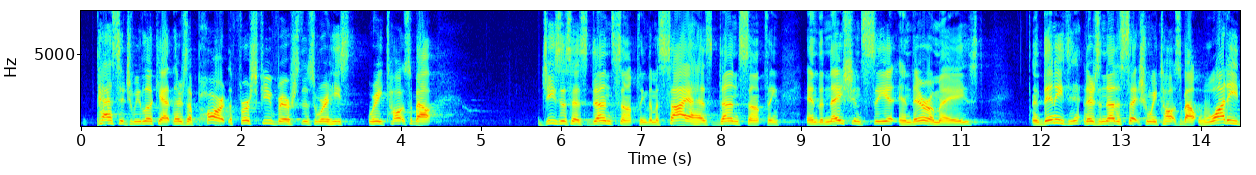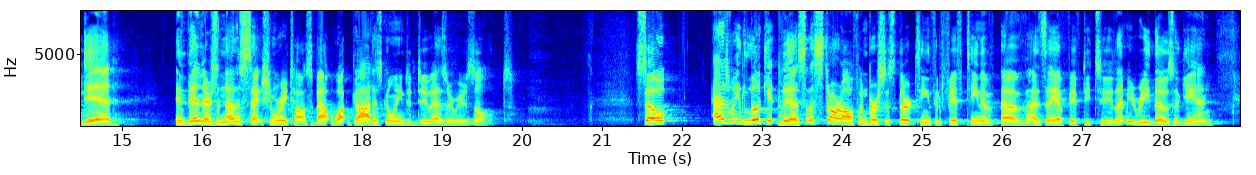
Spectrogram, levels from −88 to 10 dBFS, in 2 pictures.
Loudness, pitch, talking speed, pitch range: -17 LUFS, 170 Hz, 180 wpm, 140-195 Hz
